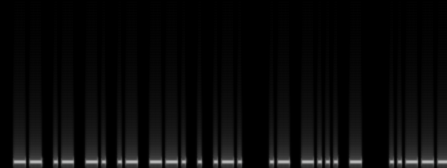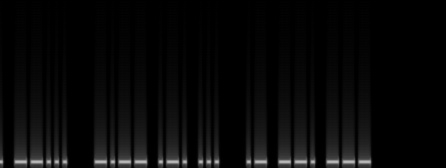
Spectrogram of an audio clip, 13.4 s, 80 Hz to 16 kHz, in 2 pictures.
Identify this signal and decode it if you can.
Morse code, heard as a keyed tone, about 20 wpm, 700 Hz. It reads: MANAGER ABT 27 YRS AGO
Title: Practice QSO - Exchange 3 - More Info - 20wpm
